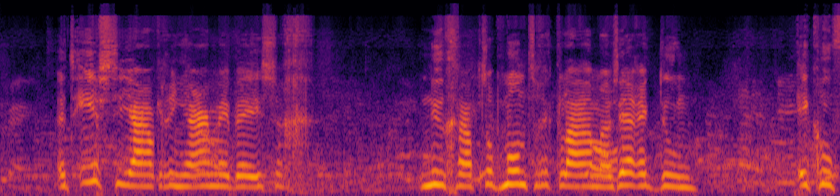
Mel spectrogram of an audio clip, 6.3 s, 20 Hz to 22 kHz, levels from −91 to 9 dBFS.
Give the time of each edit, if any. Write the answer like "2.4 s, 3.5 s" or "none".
1.1 s, 3.6 s, 4.6 s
